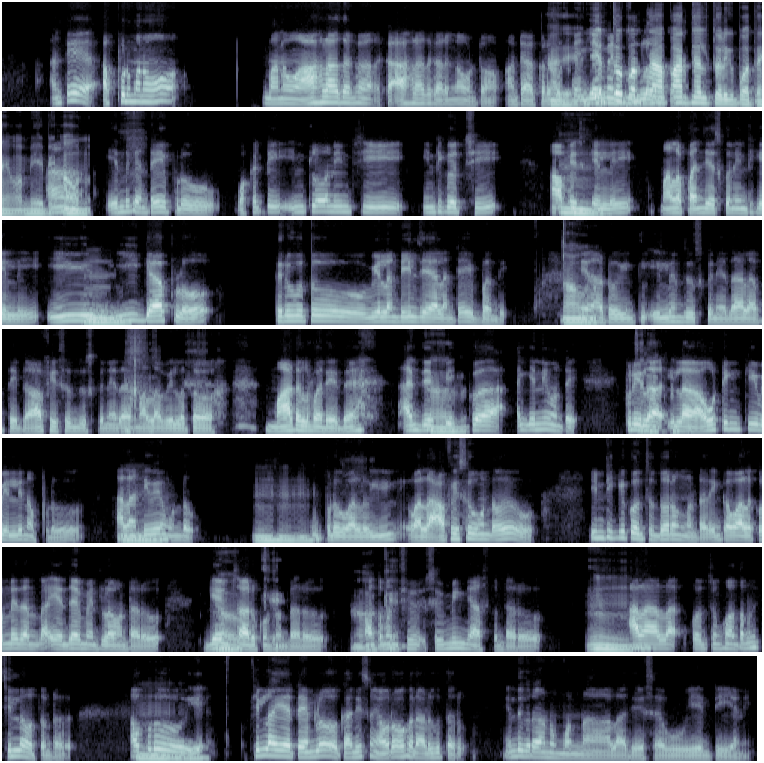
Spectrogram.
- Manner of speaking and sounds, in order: tapping; in English: "ఎంజాయ్‌మెంట్ మూడ్‌లో"; in English: "మే బి"; sniff; in English: "గాప్‌లో"; in English: "డీల్"; other background noise; chuckle; laughing while speaking: "మాటలు పడేదా? అని చెప్పి క"; in English: "ఔటింగ్‌కి"; in English: "ఎంజాయ్‌మెంట్‌లో"; in English: "గేమ్స్"; in English: "స్వి స్విమ్మింగ్"; in English: "టైమ్‌లో"
- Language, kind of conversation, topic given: Telugu, podcast, సంతోషకరమైన కార్యాలయ సంస్కృతి ఏర్పడాలంటే అవసరమైన అంశాలు ఏమేవి?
